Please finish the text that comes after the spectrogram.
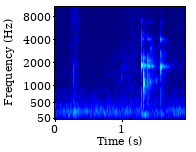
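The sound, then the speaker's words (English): Two bright clinks of a fresh ice cube striking a glass for a vodka drink, the first sharper and louder, followed shortly by a softer second knock, over a low quiet hum. “I'm going to treat you to a fresh ice cube.”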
